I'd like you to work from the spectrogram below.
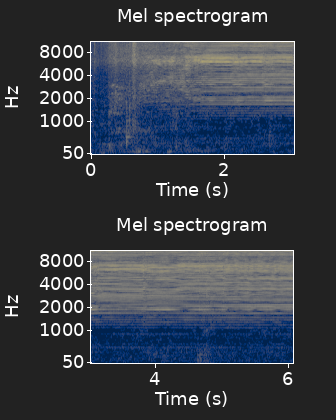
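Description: An electric shaver buzzes steadily and close up as it shaves the side of a head, starting with a few soft bumps before settling into a continuous whine.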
